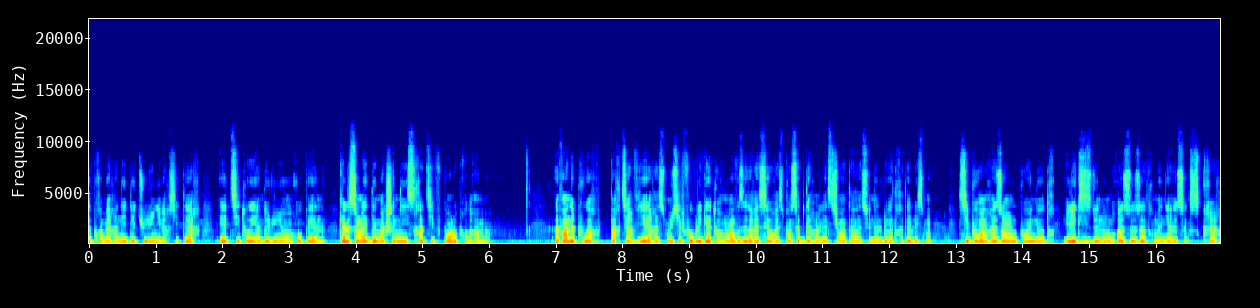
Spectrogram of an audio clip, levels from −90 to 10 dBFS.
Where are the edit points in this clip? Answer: 3.7 s, 12.9 s, 14.5 s

